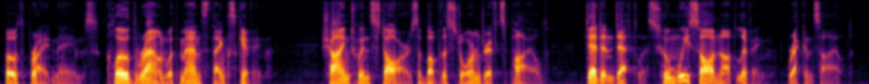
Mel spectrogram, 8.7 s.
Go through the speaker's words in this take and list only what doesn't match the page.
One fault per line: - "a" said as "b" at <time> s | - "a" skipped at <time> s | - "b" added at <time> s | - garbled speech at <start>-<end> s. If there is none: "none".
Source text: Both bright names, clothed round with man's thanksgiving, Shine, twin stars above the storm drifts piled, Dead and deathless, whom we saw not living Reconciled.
none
